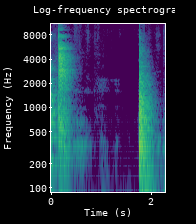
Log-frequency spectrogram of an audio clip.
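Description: Two sharp wooden knocks about a second and a half apart from splitting firewood with a hatchet: first the hatchet knocking into the log, then a louder knock as a second log is set down on the concrete floor.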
